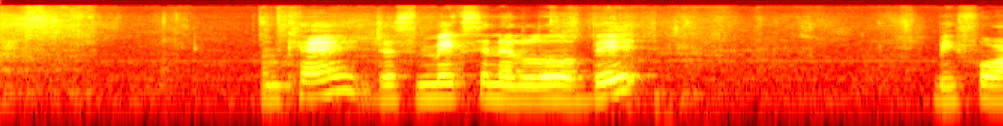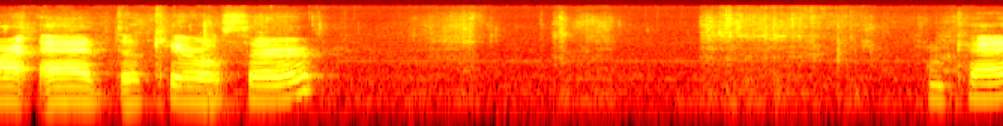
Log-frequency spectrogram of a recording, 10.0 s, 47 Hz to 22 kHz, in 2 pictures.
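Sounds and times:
spoon scraping pot: 5.6s - 10.0s.

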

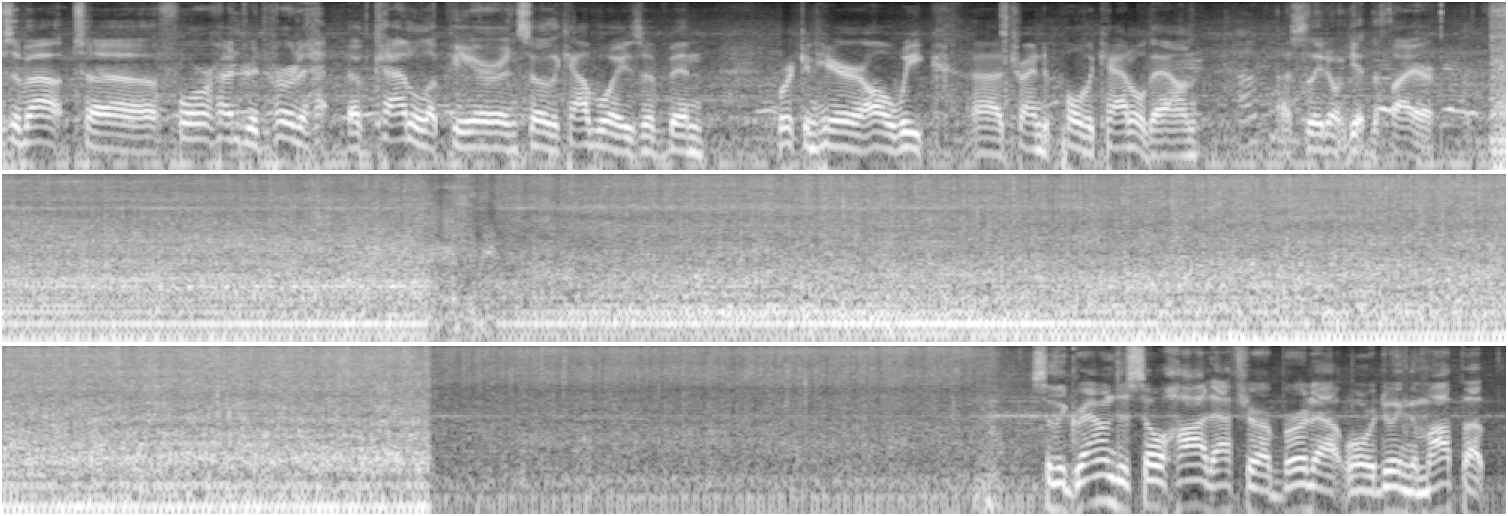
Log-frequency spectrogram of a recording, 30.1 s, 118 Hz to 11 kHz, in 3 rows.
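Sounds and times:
truck engine and pump running: 0.0s - 30.0s
water gushing into tank: 9.9s - 27.8s
steady hiss: 22.6s - 30.0s.

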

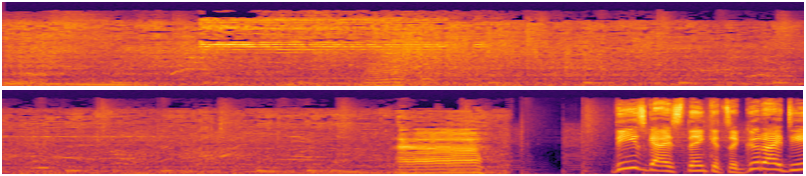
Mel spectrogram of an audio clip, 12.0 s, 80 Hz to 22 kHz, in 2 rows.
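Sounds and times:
car engine revving: 0.0s - 5.9s
street traffic noise: 0.0s - 9.8s
voices: 4.7s - 9.7s.

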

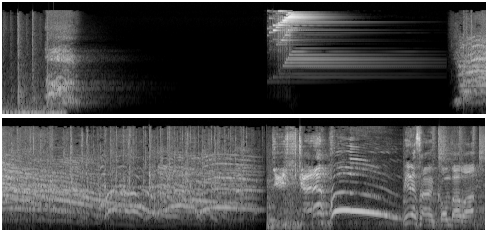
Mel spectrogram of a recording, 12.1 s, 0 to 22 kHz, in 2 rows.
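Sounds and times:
crowd shouting and cheering: 0.6s - 1.2s, 5.6s - 11.1s
bright sparkling chime: 3.3s - 5.6s.

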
